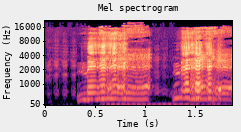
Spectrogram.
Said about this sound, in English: And when the dawn came, his little sheep started bleating to be let out.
